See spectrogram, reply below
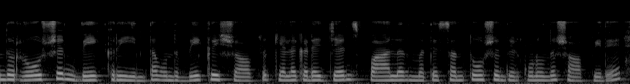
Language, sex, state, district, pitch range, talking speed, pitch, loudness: Kannada, female, Karnataka, Bijapur, 195-215 Hz, 160 wpm, 200 Hz, -35 LUFS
